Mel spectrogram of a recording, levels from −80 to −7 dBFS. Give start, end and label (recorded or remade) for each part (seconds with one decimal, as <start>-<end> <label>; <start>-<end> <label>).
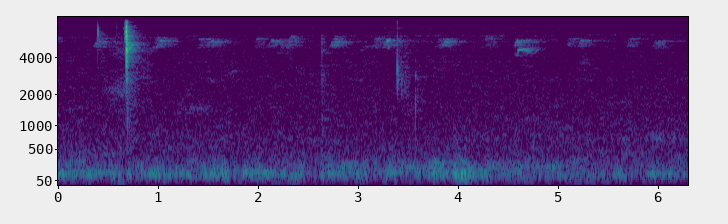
0.0-1.3 recorded; 1.3-5.1 remade; 5.1-6.3 recorded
